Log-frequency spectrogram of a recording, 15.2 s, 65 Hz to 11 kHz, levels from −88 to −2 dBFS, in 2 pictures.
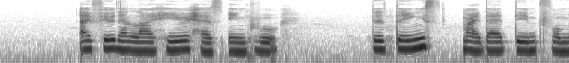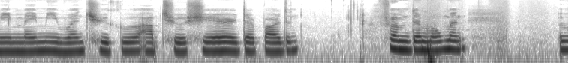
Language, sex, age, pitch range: Chinese, female, 20-39, 170-190 Hz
